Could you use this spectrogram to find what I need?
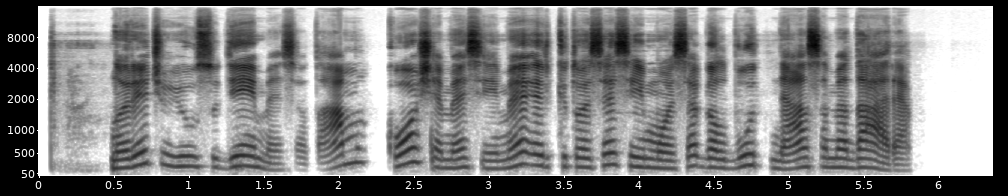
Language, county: Lithuanian, Kaunas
